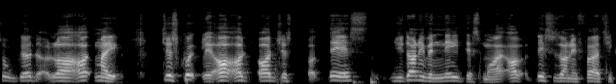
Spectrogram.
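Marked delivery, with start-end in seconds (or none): none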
